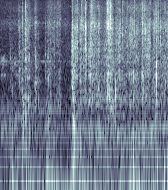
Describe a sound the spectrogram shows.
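Cardboard box flaps are pulled open.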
